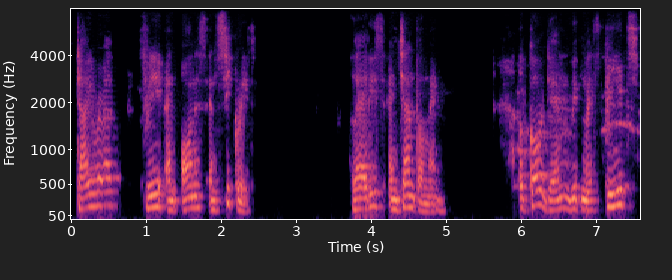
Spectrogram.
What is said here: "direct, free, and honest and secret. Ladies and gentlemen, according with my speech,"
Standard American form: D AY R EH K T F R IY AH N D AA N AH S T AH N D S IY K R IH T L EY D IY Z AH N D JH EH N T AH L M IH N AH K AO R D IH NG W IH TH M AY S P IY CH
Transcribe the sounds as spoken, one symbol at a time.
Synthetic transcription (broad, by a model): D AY R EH K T F R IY AH N D AA N AH S T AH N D S IY K R IH T L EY D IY S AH N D JH EH N T AH L M IH N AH K AO R D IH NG W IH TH M AY S P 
